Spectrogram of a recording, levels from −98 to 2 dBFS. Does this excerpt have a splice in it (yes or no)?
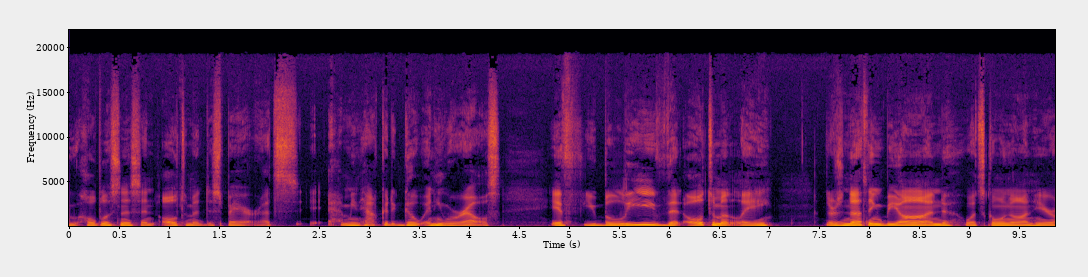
no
